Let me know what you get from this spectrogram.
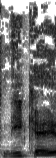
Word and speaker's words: Nike: The name Nicolaitan is made up of the name of the Greek goddess of victory, Nike, or actually it's pronounced Nike, and the word for people, which is Laos, Nike Laos, Nicolaitans.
